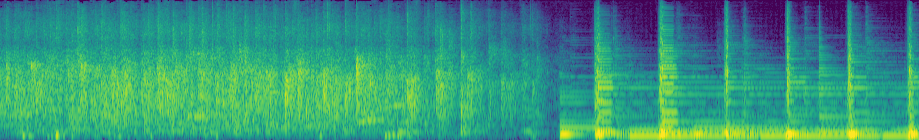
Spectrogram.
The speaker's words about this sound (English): Yeah, you guys can clap for him. That's okay.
